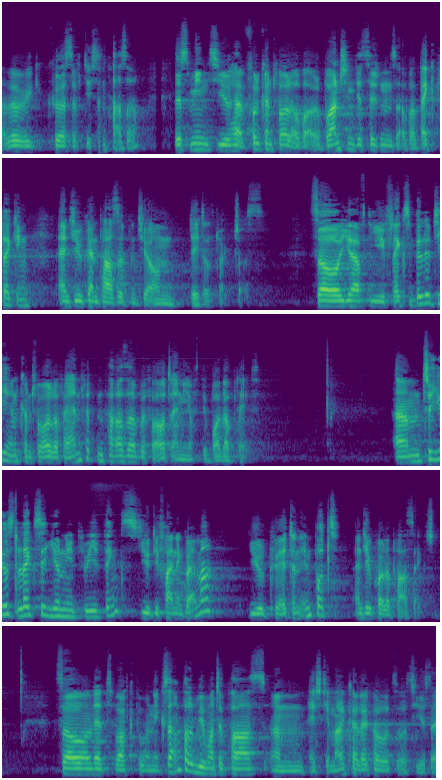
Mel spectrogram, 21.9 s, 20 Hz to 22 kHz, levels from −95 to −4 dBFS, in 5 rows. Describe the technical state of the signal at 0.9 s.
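Short concealed packet loss at 0.87–0.91 s, with a second at 0.97–1.03 s: about 20 ms, then 40 ms, arrived too late, and the receiver extrapolated the preceding sound, leaving a brief smear.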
